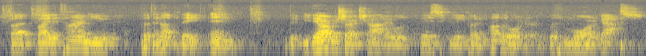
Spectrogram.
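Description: Audible room echo and light background noise accompany a man as he talks at a fairly slow pace. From Greece. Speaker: tech company co-founder; conference speaker. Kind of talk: conference talk. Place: hall.

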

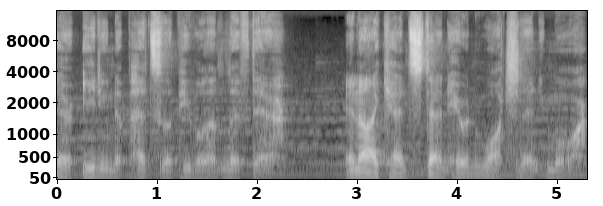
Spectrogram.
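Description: With clear music in the background, a man does a put-on character voice at a moderate pace. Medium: dub.

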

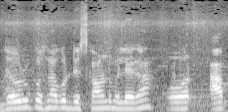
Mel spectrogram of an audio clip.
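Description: Clear music plays in the background as a high-pitched man speaks in a flat monotone. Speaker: vlogger showing family shops. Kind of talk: casual vlog chat. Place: street. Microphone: phone near.

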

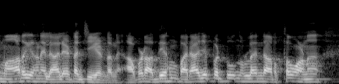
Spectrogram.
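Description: The speaker is a man with a fairly high pitch. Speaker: film commentary vlogger. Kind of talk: opinion monologue. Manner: halting, repetitive.

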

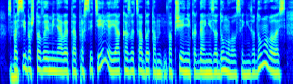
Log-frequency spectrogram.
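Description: A woman with a very deep, low pitch and a dark, mellow tone talks at a very fast pace, with hardly any pauses, fairly even intonation and very even loudness. The sound is dry with no echo against a quiet background. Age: 30s. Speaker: podcast host. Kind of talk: casual interview conversation; scripted show outro. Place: tent. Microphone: studio mic.

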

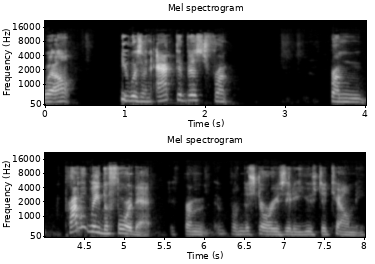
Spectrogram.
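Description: A woman with an American accent speaks at a fairly low pitch with very wide swings. Her pauses are long and frequent. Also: moderate pace, quiet background. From Ohio. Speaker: history group organizer and webinar host. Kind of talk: webinar moderation. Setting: video call. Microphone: video call.

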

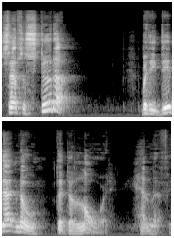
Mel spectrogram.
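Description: With a Southern US accent, a man talks at a fairly slow pace with vocal fry. His pitch swings very widely. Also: quiet background. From US South. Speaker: pastor. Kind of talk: sermon. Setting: church. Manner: animated. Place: studio. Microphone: phone near.

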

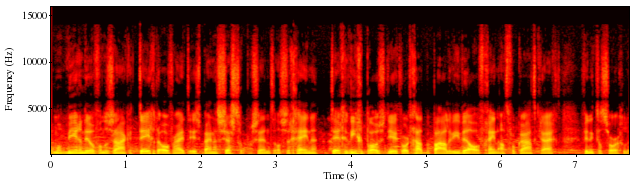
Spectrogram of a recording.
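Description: A man with a fairly low pitch at a very fast pace, fairly even intonation, dry sound with no echo and noticeable background noise. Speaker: lawyer. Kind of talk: interview. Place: street. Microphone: handheld.

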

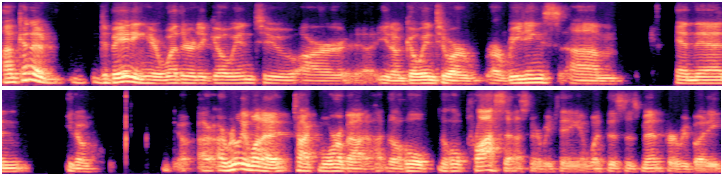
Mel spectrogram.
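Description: Here a man speaks at a moderate pace. His pitch moves with ordinary variation. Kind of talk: class discussion leading. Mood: calm, reflective. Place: home room. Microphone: webcam.

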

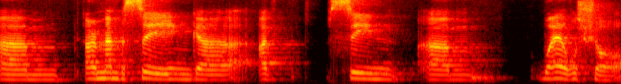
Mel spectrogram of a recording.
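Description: A woman talks at a very slow pace with a fairly low pitch. Her intonation is fairly even, and the background is quiet. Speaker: PhD student, co-host. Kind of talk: interview, conversational. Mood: reflective, concerned. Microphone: video call.

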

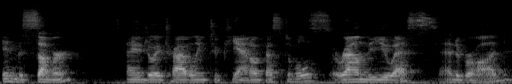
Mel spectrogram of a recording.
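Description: A man at a medium pitch and a moderate pace, with audible room echo. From US, New York City. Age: 30s. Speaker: pianist. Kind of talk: prepared self-introduction. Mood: warm, enthusiastic. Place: home room. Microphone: phone near.

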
